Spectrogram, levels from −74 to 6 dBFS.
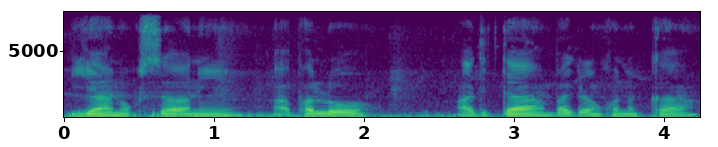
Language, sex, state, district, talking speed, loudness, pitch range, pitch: Garo, male, Meghalaya, West Garo Hills, 100 wpm, -17 LUFS, 140-155 Hz, 145 Hz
